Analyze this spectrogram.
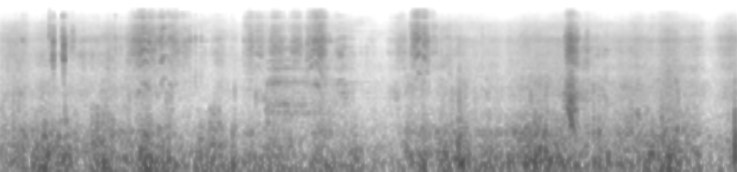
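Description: Wind rumbling on the microphone, with several short bursts of rustling and scraping from hands handling fishing tackle and clothing.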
